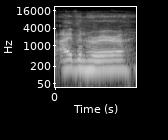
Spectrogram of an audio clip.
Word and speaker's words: Ivan Herrera: Yeah, Ivan Herrera.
